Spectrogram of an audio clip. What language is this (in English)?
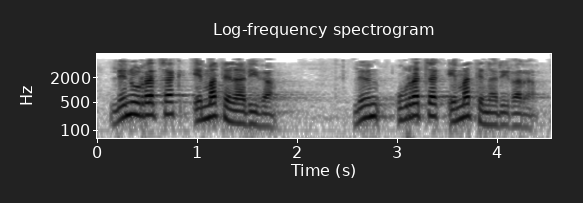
Basque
